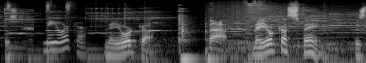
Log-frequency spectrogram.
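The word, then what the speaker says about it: Mallorca: the realistic bunch is moaka I need to pronounce this mayorca mayorca that mayorca Spain is the next one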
